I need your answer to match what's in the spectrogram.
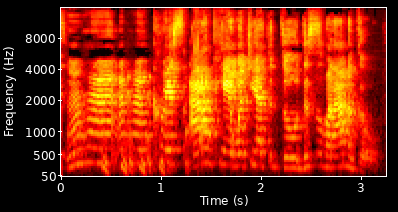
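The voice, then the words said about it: Little girl's character voice. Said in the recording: “I played the little sister, and she talked like just like my niece... imitating her”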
